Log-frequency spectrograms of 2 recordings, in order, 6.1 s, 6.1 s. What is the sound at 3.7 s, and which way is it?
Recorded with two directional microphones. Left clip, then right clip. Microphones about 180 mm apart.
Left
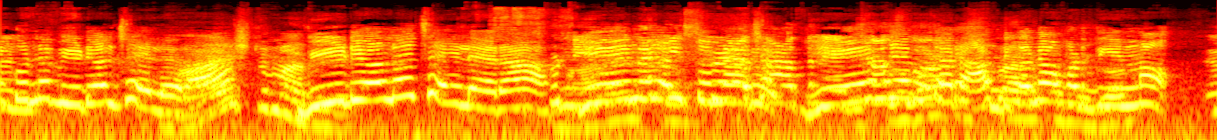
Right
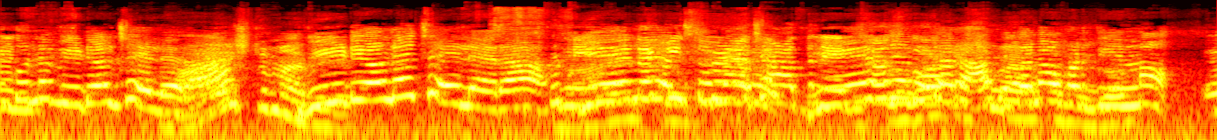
Speech, 30° left (ahead or behind).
